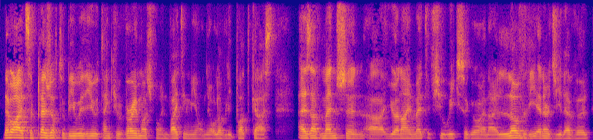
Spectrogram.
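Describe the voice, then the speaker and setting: Man from Lebanon, forties, very dark mellow tone, halting speech full of fillers, interview guest. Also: mid-range voice, little pitch movement. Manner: hesitant, many filler sounds. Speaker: podcast guest. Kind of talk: interview conversation.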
